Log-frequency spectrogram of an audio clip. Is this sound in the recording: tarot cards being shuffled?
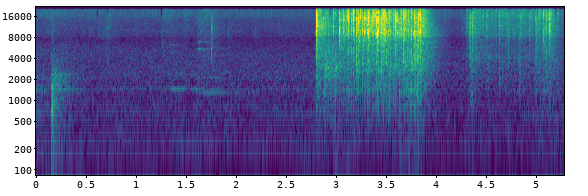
yes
